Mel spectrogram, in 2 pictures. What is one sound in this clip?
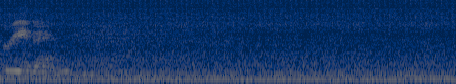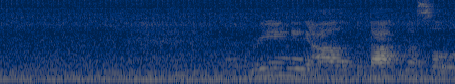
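A woman speaks calmly and softly.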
